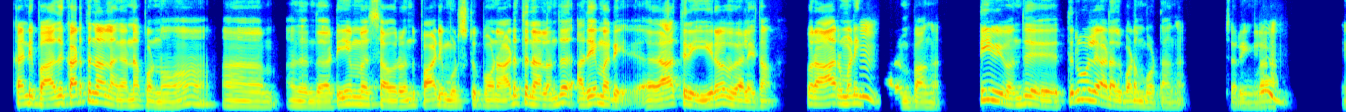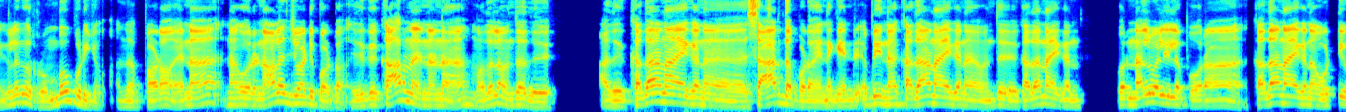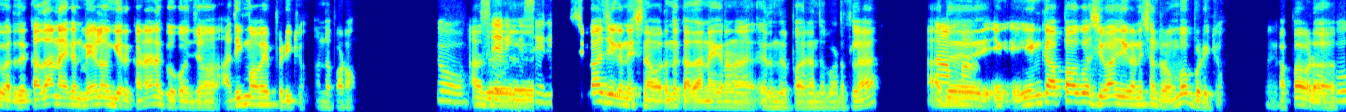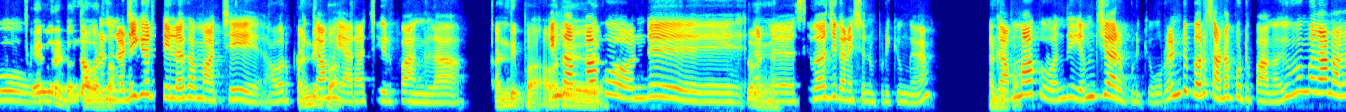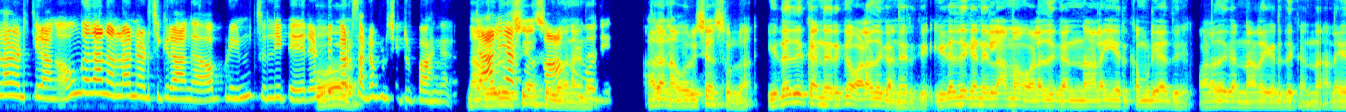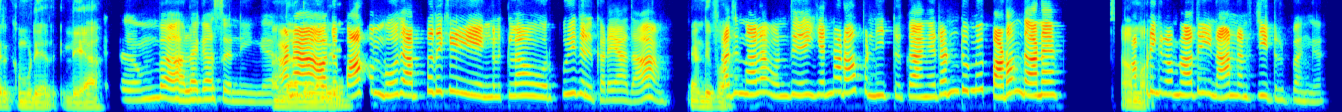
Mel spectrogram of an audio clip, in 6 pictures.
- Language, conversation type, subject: Tamil, podcast, ஒரு பாடல் உங்களுடைய நினைவுகளை எப்படித் தூண்டியது?
- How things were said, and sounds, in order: other background noise; tapping; drawn out: "வந்து"; chuckle; chuckle; tsk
